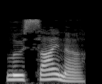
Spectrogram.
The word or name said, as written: lucina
